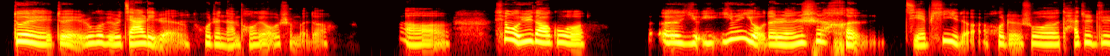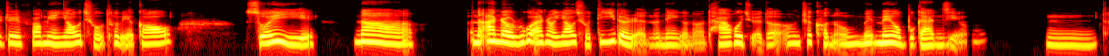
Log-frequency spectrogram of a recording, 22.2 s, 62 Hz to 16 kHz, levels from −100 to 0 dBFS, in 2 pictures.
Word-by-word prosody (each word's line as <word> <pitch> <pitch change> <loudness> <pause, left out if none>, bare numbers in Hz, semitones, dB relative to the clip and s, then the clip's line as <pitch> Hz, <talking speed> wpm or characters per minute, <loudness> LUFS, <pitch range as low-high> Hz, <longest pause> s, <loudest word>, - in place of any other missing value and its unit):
对 250 -6 +6
对， - - -1
如 220 +2 0
果 240 - +3
比 215 - -4
如 205 - 0
说 - - +2
家 215 +2 +4
里 210 -3 +2
人， 205 +3 -6
或 225 - -5
者 200 -1 -4
男 175 -1 -7
朋 185 +2 -7
友 205 - -5
什 - - -11
么 - - -14
的。 - - -14 0.7
呃， 210 -2 -5 0.5
像 340 - +3
我 250 - +8
遇 275 +3 +4
到 245 -3 +7
过 245 -2 +1 0.7
呃， 240 -3 +4
有 220 -1 -2
因 265 +7 -2
为 365 0 +2
有 260 -8 +4
的 205 0 +1
人 200 +3 +2
是 275 +3 0
很 235 -2 -1 0.4
洁 185 - -3
癖 275 +4 -1
的， - - -7
或 225 -4 -2
者 - - -7
说 205 -2 -1
他 210 +1 -4
就 245 +1 -2
对 235 +2 -5
这 225 0 0
方 225 +1 -2
面 215 -3 -1
要 215 +3 +2
求 - - -6
特 230 - -4
别 210 - -4
高。 220 +3 +1 0.8
所 225 +2 +3
以， 210 -6 +2 0.3
那 245 -6 +2 0.6
那 245 +1 +2
按 280 -1 +6
照 240 -3 +6
如 225 +3 0
果 275 - +4
按 245 - +4
照 240 -3 0
要 230 +2 +2
求 190 -6 -6
低 255 +7 -1
的 250 -6 +3
人 190 - -5
的 195 - -9
那 195 0 -6
个 - - -8
呢， - - -12
他 205 0 -1
会 235 0 +3
觉 - - -10
得： 200 +1 -7
“嗯， 225 0 -4
这 255 - -2
可 195 - -6
能 215 -2 -5
没 230 +1 -1
没 235 0 +3
有 230 -3 +4
不 195 -1 -7
干 185 0 -1
净， 235 +8 -11 0.8
嗯， 185 -2 -9
225 Hz, 225 characters per minute, -23 LUFS, 205-245 Hz, 0.8 s, 我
